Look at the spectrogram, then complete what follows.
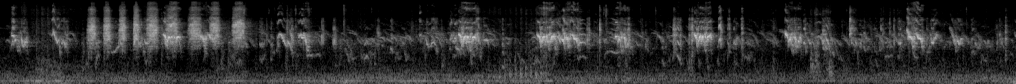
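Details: Budgerigars kept in a colony, among them a breeding pair: rapid runs of sharp chirps at first, then steady bursts of squeaky chatter repeating through the recording.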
